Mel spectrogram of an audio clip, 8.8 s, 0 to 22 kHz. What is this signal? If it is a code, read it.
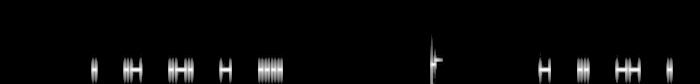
Morse code, heard as a keyed tone, about 32 wpm, spaced as for 17 wpm, 690 Hz. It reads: EARTH TIME
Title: 3x Character Spacing - Top 200 Words - 30wpm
